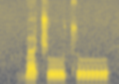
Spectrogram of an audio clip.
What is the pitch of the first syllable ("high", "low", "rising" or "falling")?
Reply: high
